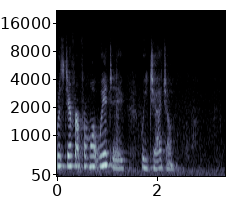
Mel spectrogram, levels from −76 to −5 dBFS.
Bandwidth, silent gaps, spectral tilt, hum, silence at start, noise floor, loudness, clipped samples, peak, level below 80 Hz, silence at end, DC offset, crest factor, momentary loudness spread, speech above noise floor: 13 kHz; none; -4.5 dB/octave; none; 0 s; -54 dBFS; -29 LUFS; under 0.1%; -10 dBFS; -60 dBFS; 0.65 s; under 0.1%; 18 dB; 14 LU; 26 dB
